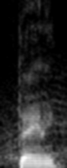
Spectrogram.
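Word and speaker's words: Dani: How you pronounce that? Danny.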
